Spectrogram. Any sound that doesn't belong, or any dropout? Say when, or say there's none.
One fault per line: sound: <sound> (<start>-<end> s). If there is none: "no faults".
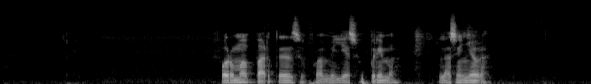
no faults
